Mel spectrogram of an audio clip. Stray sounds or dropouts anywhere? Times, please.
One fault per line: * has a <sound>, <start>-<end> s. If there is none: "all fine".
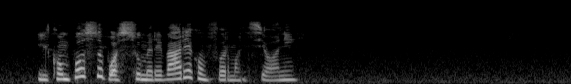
all fine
